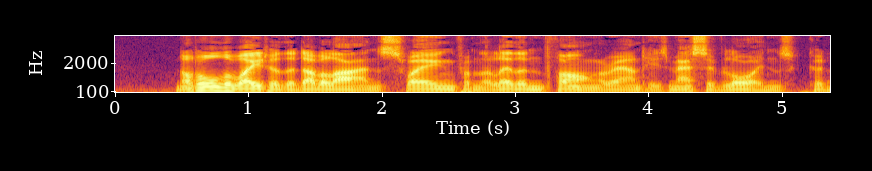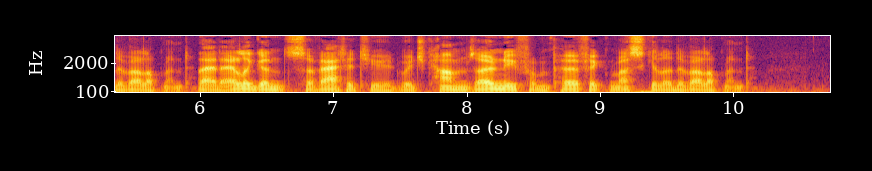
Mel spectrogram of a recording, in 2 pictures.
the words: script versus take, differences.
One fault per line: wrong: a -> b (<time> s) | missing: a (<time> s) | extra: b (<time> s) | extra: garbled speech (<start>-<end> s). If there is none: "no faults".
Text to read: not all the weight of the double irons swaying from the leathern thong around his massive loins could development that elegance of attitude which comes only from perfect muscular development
no faults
